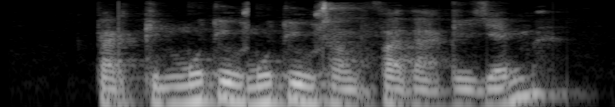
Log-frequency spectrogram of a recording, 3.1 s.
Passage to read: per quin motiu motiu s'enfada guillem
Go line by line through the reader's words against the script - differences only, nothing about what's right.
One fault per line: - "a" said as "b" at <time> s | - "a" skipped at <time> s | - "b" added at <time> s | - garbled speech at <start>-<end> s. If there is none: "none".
none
